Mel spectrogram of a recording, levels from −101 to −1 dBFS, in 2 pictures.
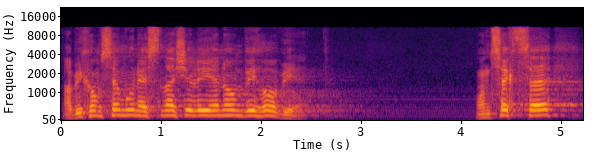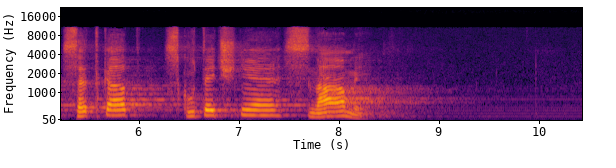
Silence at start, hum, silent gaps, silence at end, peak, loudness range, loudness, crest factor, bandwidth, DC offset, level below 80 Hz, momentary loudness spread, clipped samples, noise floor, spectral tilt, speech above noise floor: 0.05 s; 50 Hz at -65 dBFS; none; 1.85 s; -6 dBFS; 3 LU; -26 LUFS; 22 dB; 11.5 kHz; under 0.1%; -76 dBFS; 13 LU; under 0.1%; -64 dBFS; -3.5 dB/octave; 39 dB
